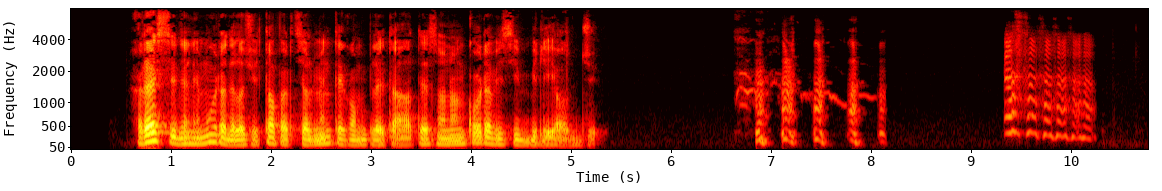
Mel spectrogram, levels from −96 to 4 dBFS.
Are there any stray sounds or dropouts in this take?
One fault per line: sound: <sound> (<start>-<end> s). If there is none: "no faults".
sound: laugh (6.6-8.2 s)
sound: laugh (9.3-10.3 s)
